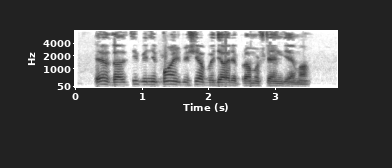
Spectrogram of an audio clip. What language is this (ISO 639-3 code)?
dml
